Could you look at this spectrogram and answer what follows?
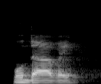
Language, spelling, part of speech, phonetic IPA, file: Russian, удавы, noun, [ʊˈdavɨ], Ru-удавы.ogg
- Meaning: nominative plural of уда́в (udáv)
